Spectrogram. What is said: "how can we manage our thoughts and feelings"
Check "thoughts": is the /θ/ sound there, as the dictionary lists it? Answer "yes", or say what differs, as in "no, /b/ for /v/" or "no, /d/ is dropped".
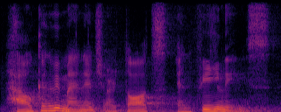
no, /t/ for /θ/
